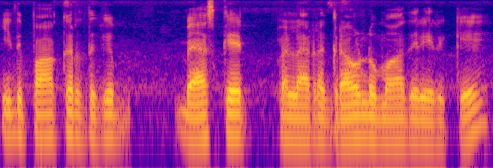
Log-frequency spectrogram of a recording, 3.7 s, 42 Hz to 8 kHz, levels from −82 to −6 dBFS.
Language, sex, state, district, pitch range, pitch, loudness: Tamil, male, Tamil Nadu, Nilgiris, 100-115 Hz, 110 Hz, -19 LUFS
